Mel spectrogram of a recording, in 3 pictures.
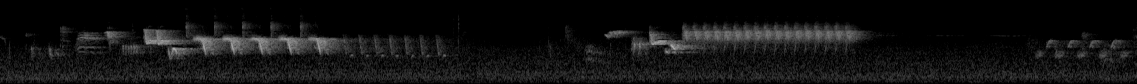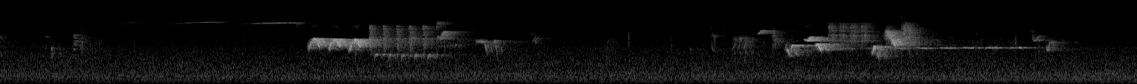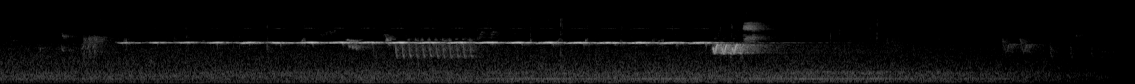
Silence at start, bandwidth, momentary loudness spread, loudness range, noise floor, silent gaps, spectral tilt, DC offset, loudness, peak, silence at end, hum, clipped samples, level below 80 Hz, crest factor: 0 s; 15.5 kHz; 23 LU; 23 LU; -68 dBFS; none; 0.5 dB/octave; under 0.1%; -26 LUFS; -12 dBFS; 1.1 s; none; under 0.1%; -80 dBFS; 20 dB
